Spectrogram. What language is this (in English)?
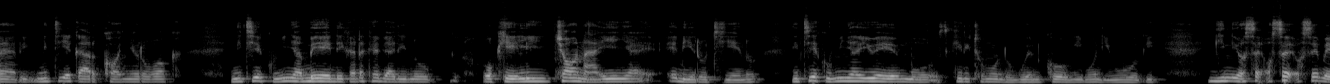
Luo (Kenya and Tanzania)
